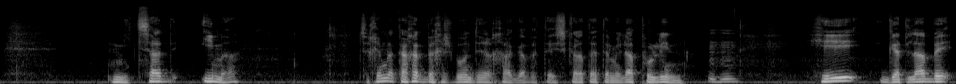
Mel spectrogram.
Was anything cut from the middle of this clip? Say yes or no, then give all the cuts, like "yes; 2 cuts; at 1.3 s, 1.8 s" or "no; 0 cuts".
no; 0 cuts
